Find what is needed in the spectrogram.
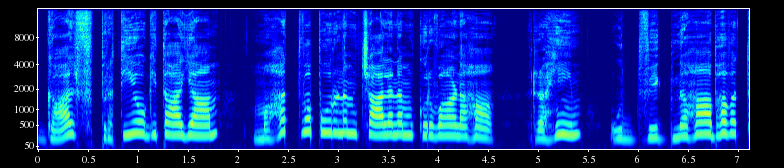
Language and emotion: Sanskrit, fearful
